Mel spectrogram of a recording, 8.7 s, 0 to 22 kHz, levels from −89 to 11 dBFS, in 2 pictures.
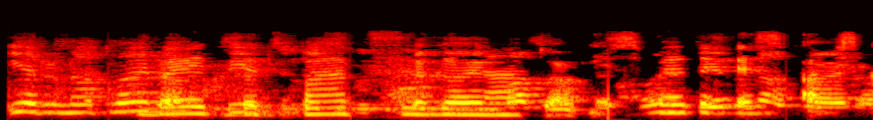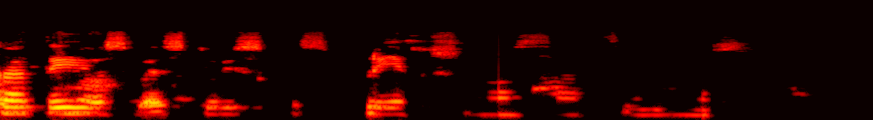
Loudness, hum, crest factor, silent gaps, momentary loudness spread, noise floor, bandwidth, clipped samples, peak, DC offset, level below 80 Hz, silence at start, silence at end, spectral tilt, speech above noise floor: -20 LUFS; none; 20 dB; none; 20 LU; -75 dBFS; 7.6 kHz; under 0.1%; -2 dBFS; under 0.1%; -68 dBFS; 0.05 s; 1.8 s; -5.5 dB/octave; 54 dB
